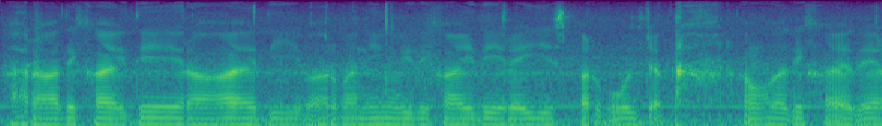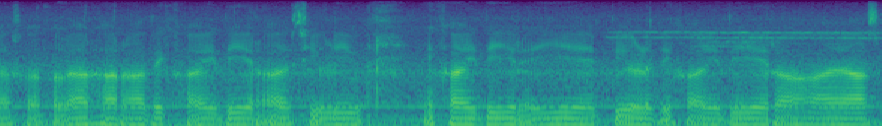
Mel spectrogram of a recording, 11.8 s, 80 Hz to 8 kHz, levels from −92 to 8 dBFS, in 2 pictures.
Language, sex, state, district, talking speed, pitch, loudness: Hindi, male, Maharashtra, Nagpur, 175 wpm, 105 Hz, -20 LUFS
